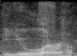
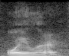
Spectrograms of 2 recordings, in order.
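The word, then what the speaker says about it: Euler: Oiler and so I know it looks like uler um and uh but it's pronounced Oiler and uh for Oiler that e is that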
